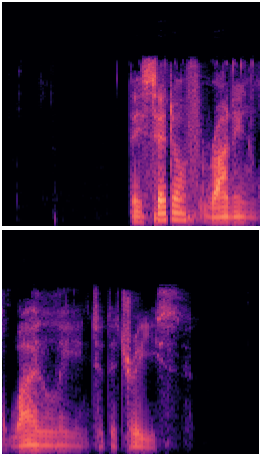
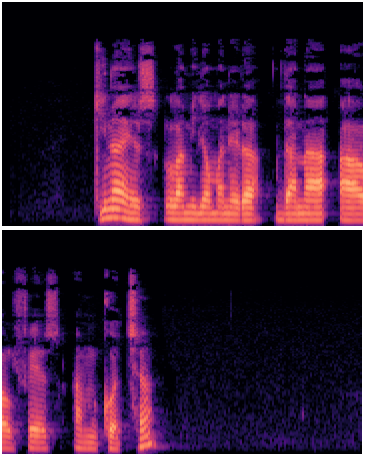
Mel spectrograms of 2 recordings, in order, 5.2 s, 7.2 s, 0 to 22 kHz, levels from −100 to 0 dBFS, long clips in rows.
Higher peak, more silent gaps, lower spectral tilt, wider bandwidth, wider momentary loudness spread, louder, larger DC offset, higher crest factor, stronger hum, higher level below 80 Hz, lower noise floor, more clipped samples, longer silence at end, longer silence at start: about the same, -6 dBFS vs -4 dBFS; neither; second, -4 dB/octave vs -6 dB/octave; second, 8.4 kHz vs 11 kHz; first, 20 LU vs 9 LU; second, -28 LUFS vs -23 LUFS; neither; first, 26 dB vs 20 dB; neither; about the same, -62 dBFS vs -66 dBFS; first, under -90 dBFS vs -80 dBFS; neither; second, 0.85 s vs 2.1 s; first, 1.3 s vs 0.95 s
